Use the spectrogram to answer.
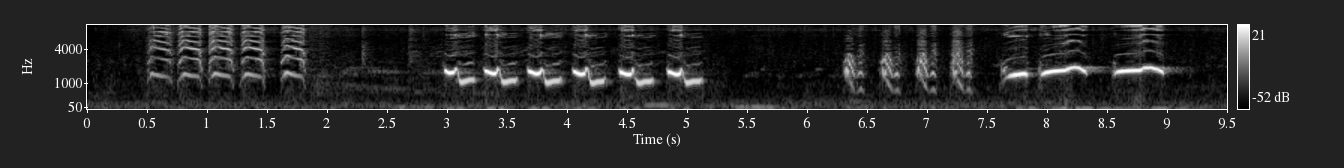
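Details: Chinese hwamei song in varied phrases: a quick series of five sharp up-down notes, a pause, five lower slurred whistles, then scattered strident notes and two drawn-out rising whistles, with short silences between.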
